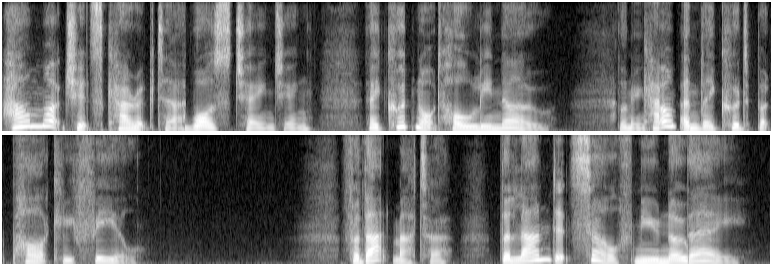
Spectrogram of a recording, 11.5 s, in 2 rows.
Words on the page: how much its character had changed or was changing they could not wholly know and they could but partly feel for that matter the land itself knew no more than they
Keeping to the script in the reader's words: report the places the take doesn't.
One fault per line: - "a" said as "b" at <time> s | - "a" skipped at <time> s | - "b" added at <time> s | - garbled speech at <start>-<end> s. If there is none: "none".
- "had changed or" skipped at 1.4 s
- garbled speech at 4.6-5.1 s
- "more than" skipped at 10.9 s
